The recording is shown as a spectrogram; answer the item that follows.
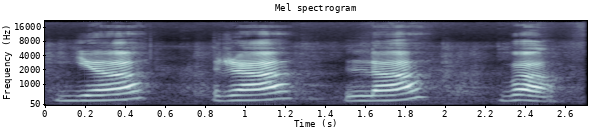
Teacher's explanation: अंतःस्थ का अर्थ है स्वर और व्यंजन के बीच में स्थित इनका उच्चारण जीभ, तालु, दंत और होठों के निकट आने से होता है, किंतु श्वास में रुकावट कम होती है। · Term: अंतःस्थ व्यंजन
